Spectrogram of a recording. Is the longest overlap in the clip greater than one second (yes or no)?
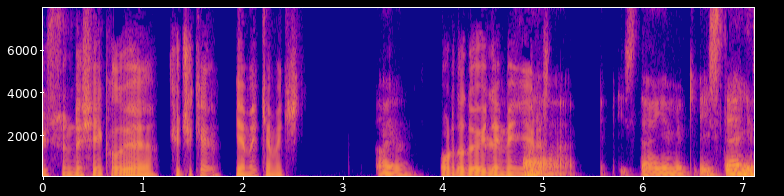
no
